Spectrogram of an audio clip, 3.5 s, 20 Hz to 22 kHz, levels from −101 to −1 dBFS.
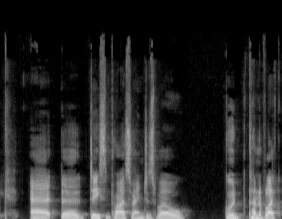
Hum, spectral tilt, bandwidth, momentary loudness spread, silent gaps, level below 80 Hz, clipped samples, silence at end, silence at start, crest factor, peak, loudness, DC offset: none; -4.5 dB/octave; 18.5 kHz; 5 LU; none; -78 dBFS; under 0.1%; 0 s; 0.05 s; 18 dB; -8 dBFS; -26 LUFS; under 0.1%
